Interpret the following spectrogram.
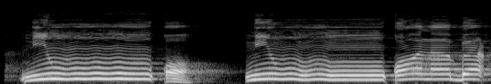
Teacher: cara membacanya dengan menyamarkan bunyi nun sukun karena di sini bertemu dengan nun sukun nun sukun bertemu Q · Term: Ikfa Hakiki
